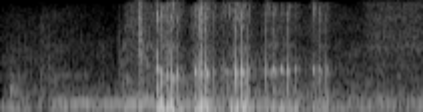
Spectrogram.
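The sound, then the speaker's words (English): A person grunts and snorts in imitation of a pig, a rough series of throaty, rhythmic snorts lasting a couple of seconds with no speech. “This is when you make pig noises to keep it real.”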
